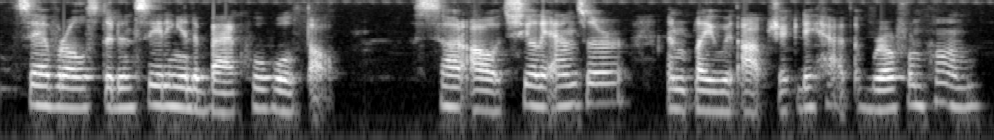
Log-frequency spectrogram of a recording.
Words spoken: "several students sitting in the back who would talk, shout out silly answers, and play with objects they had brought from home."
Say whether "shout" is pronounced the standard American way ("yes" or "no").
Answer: no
